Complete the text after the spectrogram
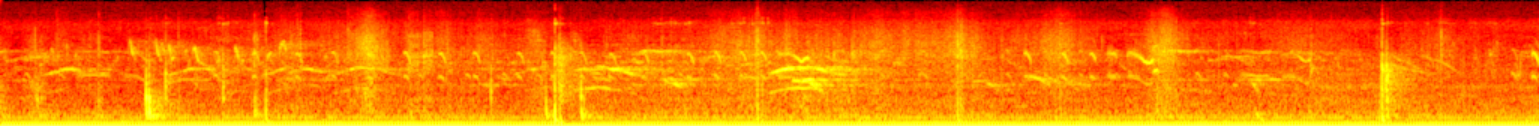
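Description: A wooden stick knocks sharply against rock a few times.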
